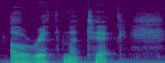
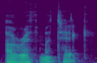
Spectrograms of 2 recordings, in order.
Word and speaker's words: arithmetic: four basic operations of arithmetic now this word can be pronounced two ways depending on how it's being used if we're using it like a noun in this case we say arithmetic if it's used as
